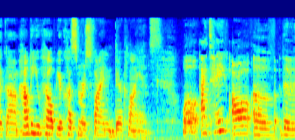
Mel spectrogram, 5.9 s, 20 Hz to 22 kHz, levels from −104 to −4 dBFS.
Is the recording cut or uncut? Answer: uncut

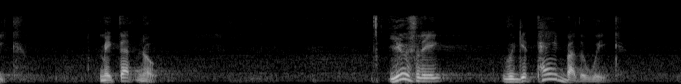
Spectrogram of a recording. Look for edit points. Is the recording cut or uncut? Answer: uncut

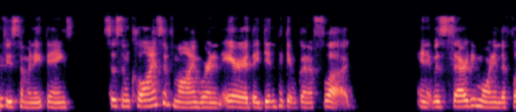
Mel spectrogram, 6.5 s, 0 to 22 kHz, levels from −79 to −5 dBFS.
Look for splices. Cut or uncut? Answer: uncut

